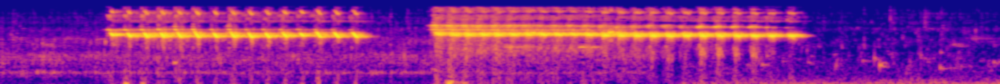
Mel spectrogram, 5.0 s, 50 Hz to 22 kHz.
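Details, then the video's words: Cililin in lively 'gacor' voice, delivering a rapid rolling 'ngerol' trill likened to AK47 gunfire: two high, clear, machine-gun-like bursts of about one and two seconds separated by a short pause. "CILILIN GACOR SUARA TEMBAKAN AK47 NGEROL JERNIH"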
